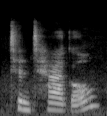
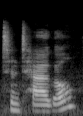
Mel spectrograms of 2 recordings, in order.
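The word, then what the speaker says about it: Tintagel: So, every church that I was led to, was along a pilgrimage path from Tintagle, that's how you pronounce it, Tintagle, where King Arthur's Castle is, where Merlin's cave is.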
